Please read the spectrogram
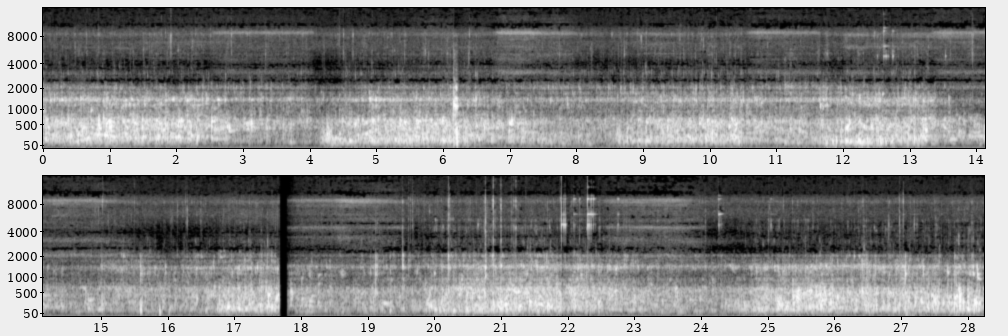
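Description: Scuba divers breathing through their regulators underwater: exhaled air bubbling and rushing out in swells every few seconds. There is a brief break about two-thirds of the way through.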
